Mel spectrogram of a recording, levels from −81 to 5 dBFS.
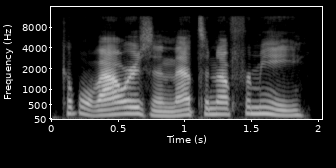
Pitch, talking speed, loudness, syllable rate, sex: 180 Hz, 265 wpm, -19 LUFS, 6.0 syllables/s, female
